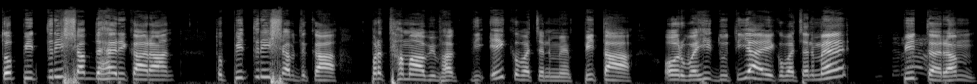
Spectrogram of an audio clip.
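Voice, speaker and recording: High-pitched, bright-voiced male Sanskrit teacher. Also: lively intonation, clean tone, dry recording. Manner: repeats forms and quizzes students with questions; chants declensions slowly in a sing-song way. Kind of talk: online grammar lesson.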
